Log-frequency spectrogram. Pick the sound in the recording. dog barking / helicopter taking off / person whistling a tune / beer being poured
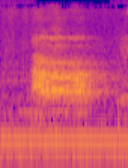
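dog barking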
